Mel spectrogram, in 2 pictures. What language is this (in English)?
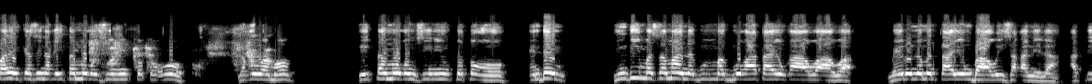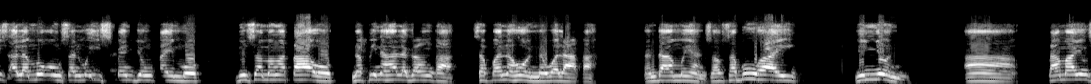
Filipino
